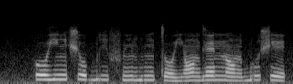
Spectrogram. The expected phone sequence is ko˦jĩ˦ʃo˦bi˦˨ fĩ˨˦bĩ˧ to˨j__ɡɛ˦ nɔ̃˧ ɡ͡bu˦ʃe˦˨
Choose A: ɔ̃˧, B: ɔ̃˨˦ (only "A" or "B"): B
